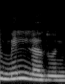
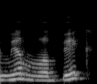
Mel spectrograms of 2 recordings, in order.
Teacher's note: लाम का मखरज होगा और कामिल इदगाम होगा, इसमें और गुन्ना नहीं होगा, बिला गुन्ना है ये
